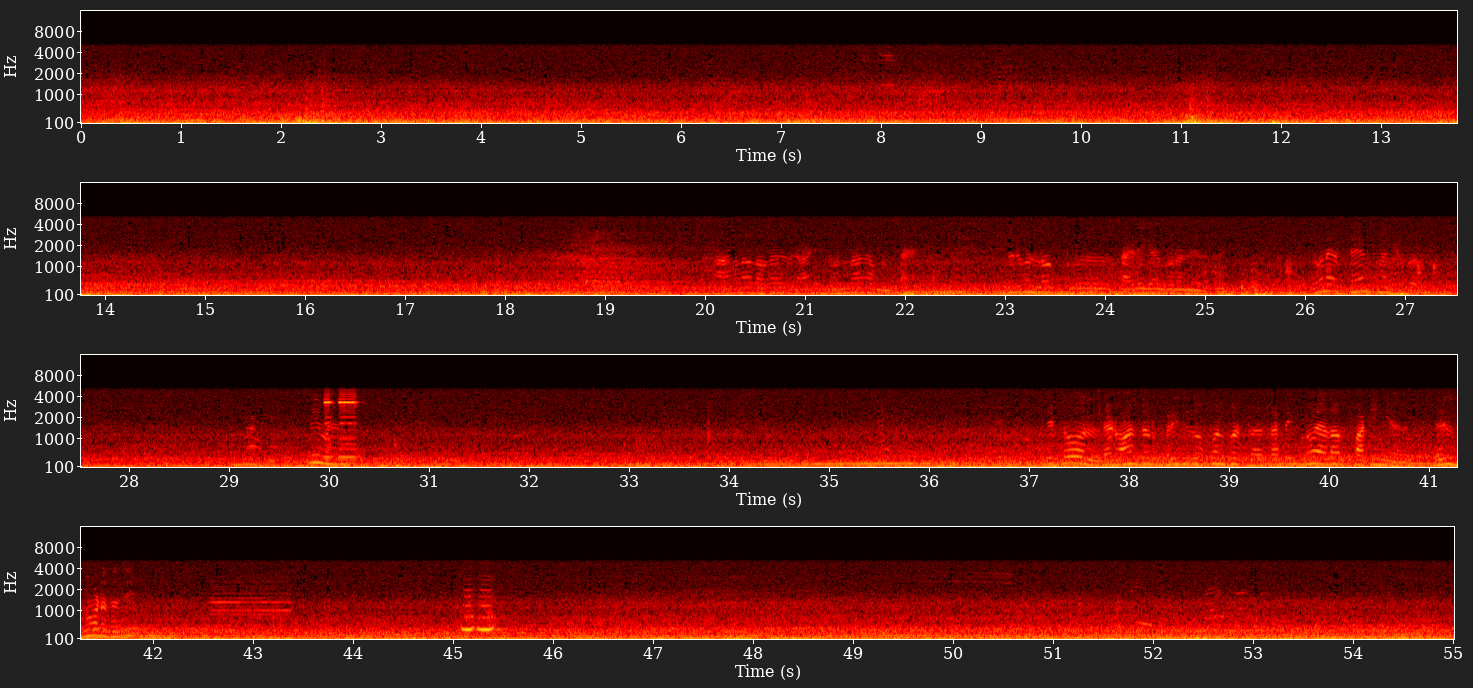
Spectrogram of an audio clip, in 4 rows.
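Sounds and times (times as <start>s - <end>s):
car tyre and engine rumble: 0.0s - 55.0s
vehicle horn beep: 29.9s - 30.4s, 42.6s - 43.4s, 45.0s - 45.5s.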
